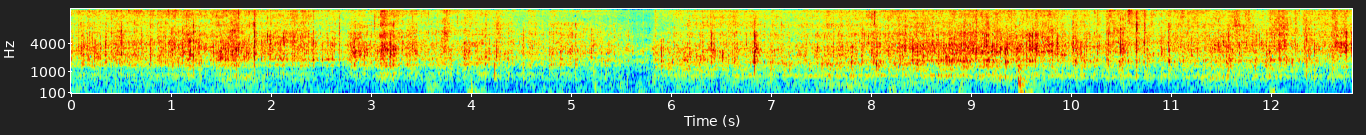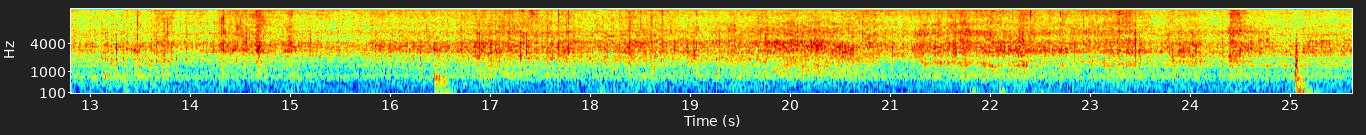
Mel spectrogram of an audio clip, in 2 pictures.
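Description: Belly pork frying on a shovel, a loud, continuous crackling sizzle of spitting fat with occasional sharper pops throughout.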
